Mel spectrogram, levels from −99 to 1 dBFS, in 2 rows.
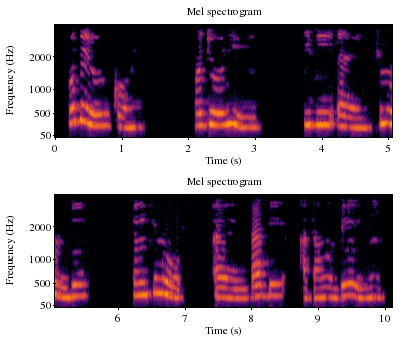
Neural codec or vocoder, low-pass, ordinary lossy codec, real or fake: none; 3.6 kHz; none; real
